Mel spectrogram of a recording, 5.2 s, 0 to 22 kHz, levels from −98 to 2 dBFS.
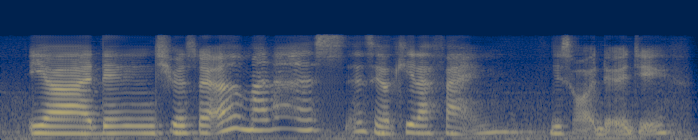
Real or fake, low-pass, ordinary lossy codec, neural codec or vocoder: fake; none; none; codec, 16 kHz, about 1 kbps, DyCAST, with the encoder's durations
